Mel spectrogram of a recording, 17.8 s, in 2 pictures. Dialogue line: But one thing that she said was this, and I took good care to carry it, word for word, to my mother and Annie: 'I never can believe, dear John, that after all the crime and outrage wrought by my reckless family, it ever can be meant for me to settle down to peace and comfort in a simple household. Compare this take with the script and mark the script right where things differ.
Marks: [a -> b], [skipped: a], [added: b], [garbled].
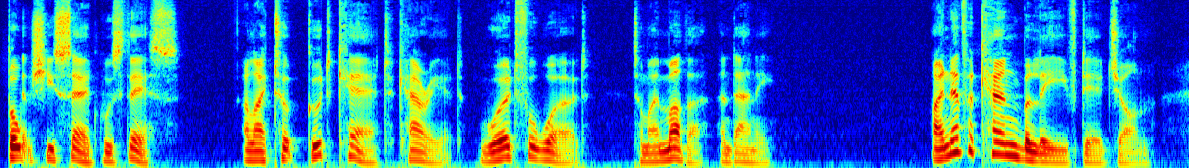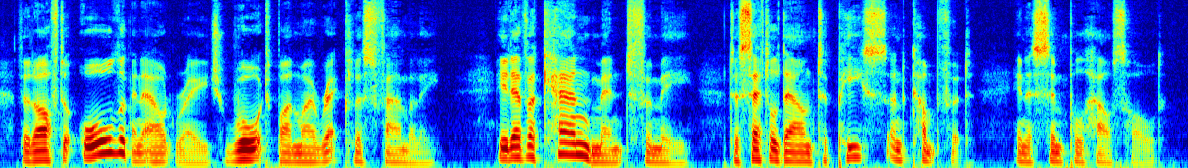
But [skipped: one thing] that she said was this, and I took good care to carry it, word for word, to my mother and Annie: 'I never can believe, dear John, that after all the [skipped: crime] and outrage wrought by my reckless family, it ever can [skipped: be] meant for me to settle down to peace and comfort in a simple household.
